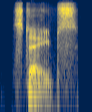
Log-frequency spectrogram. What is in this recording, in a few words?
"stapes", British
